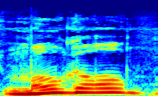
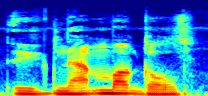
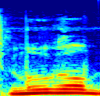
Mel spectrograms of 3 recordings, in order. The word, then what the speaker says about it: Mughal: This is I was looking for something a little different, and so I went to I have to pronounce it right, Mogul Bakery, not Muggles. Like, it's not Harry Potter. It's Mughal Bakery, Mughal, mm-hmm.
